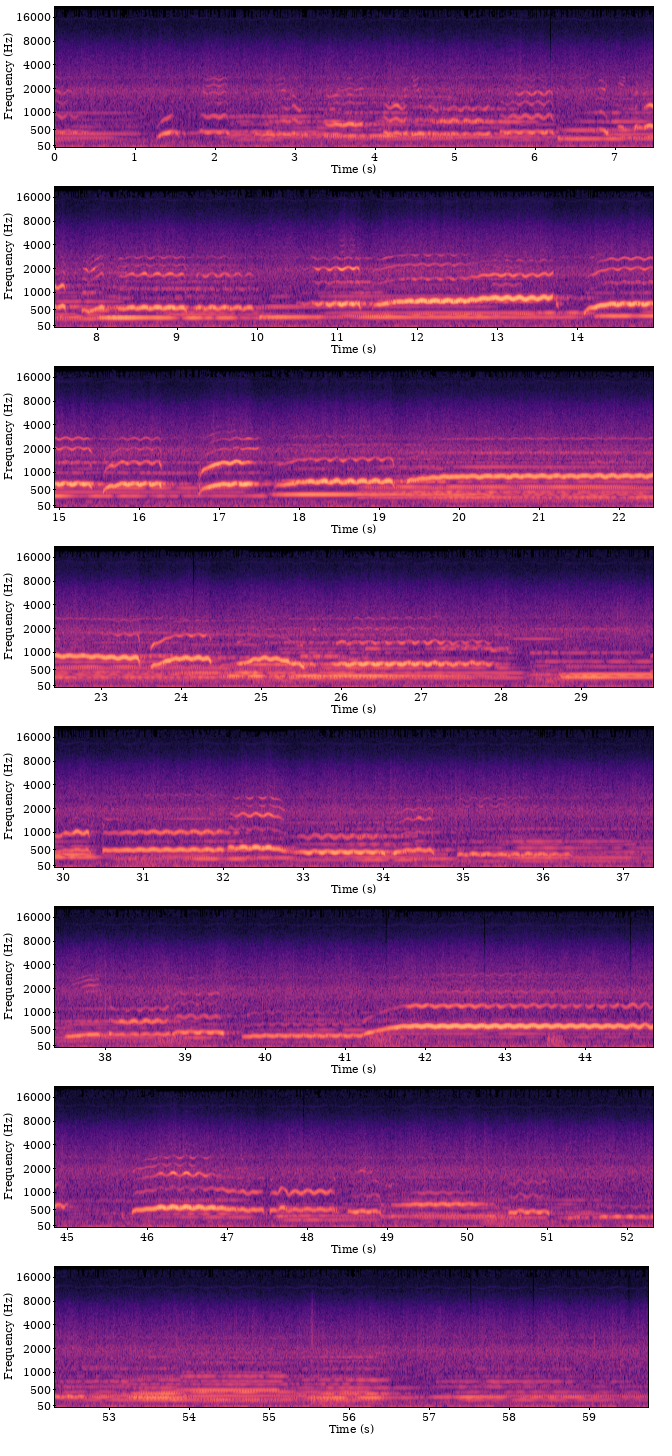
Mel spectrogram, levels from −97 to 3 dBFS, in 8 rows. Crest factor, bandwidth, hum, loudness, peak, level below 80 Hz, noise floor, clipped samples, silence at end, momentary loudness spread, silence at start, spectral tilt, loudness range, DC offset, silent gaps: 16 dB; 15 kHz; none; -22 LUFS; -6 dBFS; -48 dBFS; -42 dBFS; under 0.1%; 0 s; 18 LU; 0 s; -5.5 dB/octave; 13 LU; under 0.1%; none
